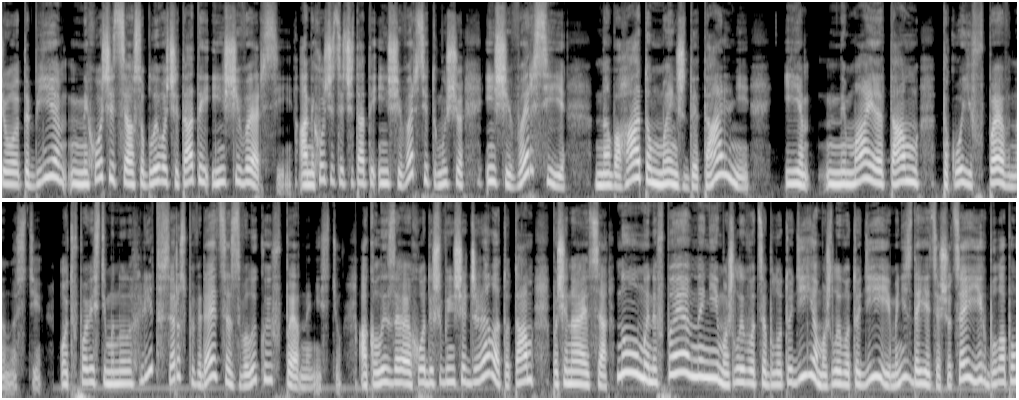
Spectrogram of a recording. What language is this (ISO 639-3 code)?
ukr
